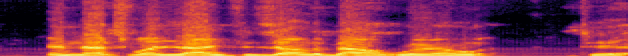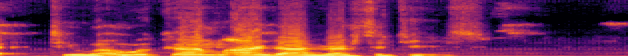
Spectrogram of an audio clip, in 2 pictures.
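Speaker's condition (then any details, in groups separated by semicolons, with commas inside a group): Cerebral palsy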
